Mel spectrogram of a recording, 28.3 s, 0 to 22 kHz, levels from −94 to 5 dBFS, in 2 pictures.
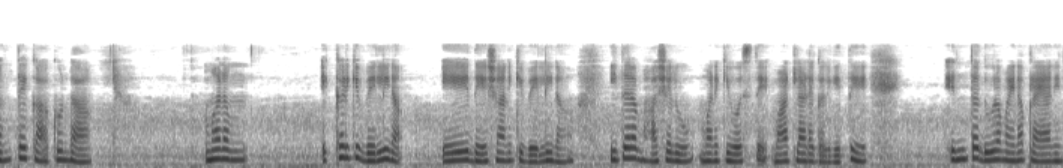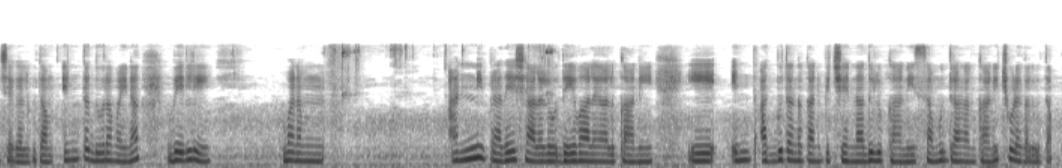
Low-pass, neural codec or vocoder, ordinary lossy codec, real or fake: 7.2 kHz; none; none; real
